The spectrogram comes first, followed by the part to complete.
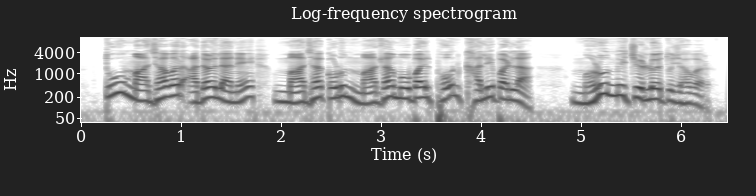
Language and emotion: Marathi, angry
